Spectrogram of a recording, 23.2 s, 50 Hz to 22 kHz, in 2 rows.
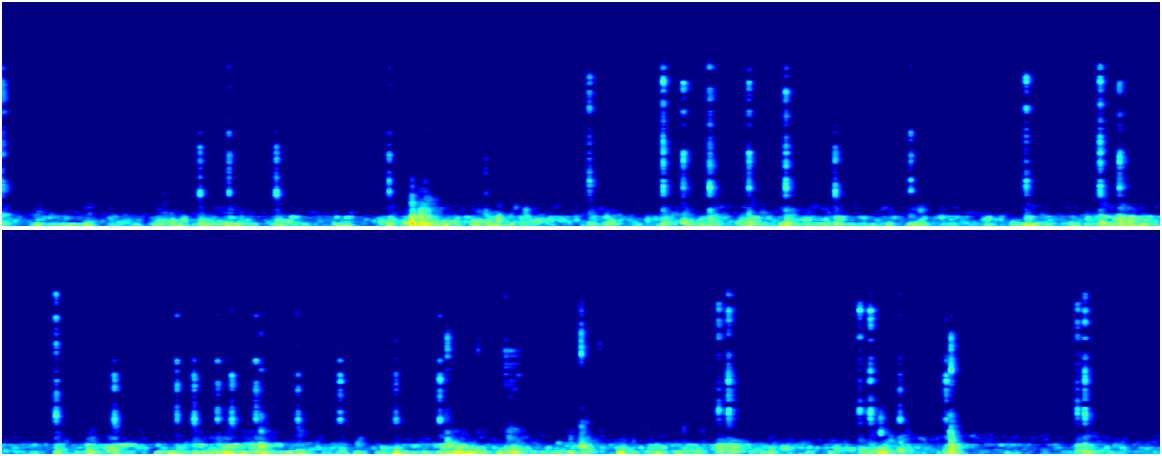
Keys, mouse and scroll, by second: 2.0-2.5 middle drag, 2.5 scroll down 1, 2.7-5.8 middle drag, 12.7-14.2 middle drag, 14.2 scroll up 1, 14.5-15.2 middle drag, 15.2 scroll up 1, 15.5-17.2 shift+middle drag, 17.2 k, 20.6-23.1 shift+middle drag.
